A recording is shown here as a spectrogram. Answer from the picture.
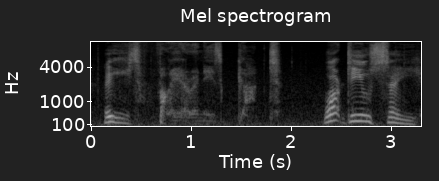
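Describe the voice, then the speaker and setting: A whispering, put-on character voice. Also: fairly slow pace. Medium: video game. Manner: coarse, mocking.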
